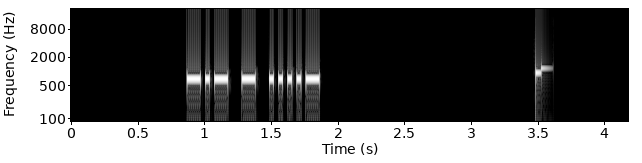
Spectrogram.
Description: Morse code, heard as a keyed tone, about 34 wpm, 700 Hz. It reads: KT4
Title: USA Call Sign Prefixes - Repeated 2x - 35wpm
